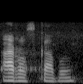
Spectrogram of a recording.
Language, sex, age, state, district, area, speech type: Bodo, female, 45-60, Assam, Udalguri, rural, spontaneous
